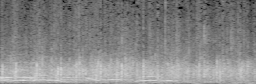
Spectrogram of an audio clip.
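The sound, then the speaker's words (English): A live audience applauds the evening's guests at the close of a stage show, steady, dense and loud clapping that holds for the whole stretch. “And could we give one more hand tonight to all our um, guests who I thought were just fantastic?”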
